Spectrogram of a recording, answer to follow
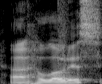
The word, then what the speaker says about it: Helotes: Helotes, Helotes is something I hear quite a bit.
